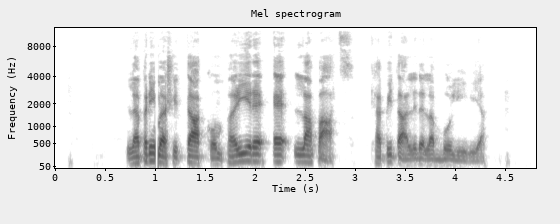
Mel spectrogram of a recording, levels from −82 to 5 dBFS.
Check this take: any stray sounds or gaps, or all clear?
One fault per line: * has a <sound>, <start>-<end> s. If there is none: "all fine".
* has a dropout, 1.0-1.0 s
